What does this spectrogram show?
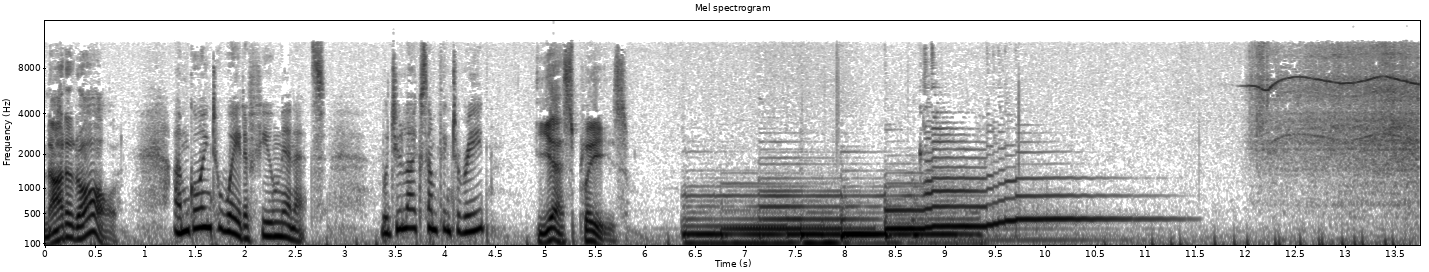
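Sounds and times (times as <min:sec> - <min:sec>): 
speech: 0:00.0 - 0:07.8
steady stepping tones: 0:02.8 - 0:03.5, 0:06.2 - 0:13.5
dentist's drill drilling out an old filling: 0:11.9 - 0:13.7.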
